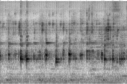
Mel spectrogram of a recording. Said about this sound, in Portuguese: Temos o barulho de máquina de secar de um carro, de um pingar de gotas, tipo pingar gotas numa torneira.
